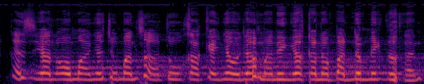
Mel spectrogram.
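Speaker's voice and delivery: loud, hammed-up rambling prayer, partly laughing; mock a prayer that drags on and on. Shown as a demonstration. Teacher mocks a long-winded prayer over a child, loud and hammed-up. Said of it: "jangan yang bertele-tele".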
